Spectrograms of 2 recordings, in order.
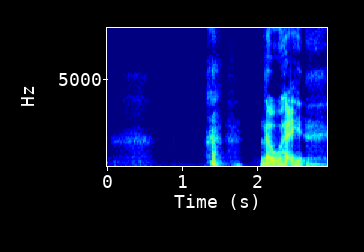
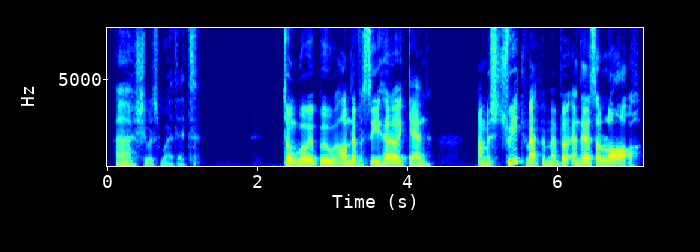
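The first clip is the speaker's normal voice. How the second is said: ordinary delivery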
